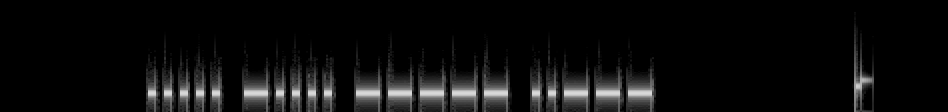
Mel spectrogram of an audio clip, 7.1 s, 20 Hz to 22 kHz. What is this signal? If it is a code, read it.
Morse code, heard as a keyed tone, about 20 wpm, 700 Hz. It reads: 5602
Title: Numbers - 4-Digit 20wpm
